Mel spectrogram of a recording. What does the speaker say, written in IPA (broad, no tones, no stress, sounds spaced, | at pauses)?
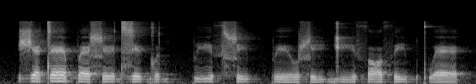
ʒ ɛ t ɛ p ɛ ɬ ɪː d z ɪ ɡ ʊ d pː iː θ ɬ i pː ɪː u̯ ɬ iː ɡ i θ ɔ θ i p kʷʼ ɛ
